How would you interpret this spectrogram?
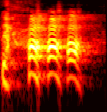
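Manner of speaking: high bright laugh burst; burst of laughter. Real, not acted. Storyteller cracking up at the tease, high laugh. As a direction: crack up at the joke.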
